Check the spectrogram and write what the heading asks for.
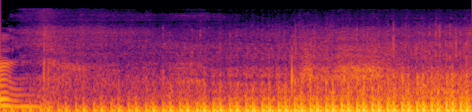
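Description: Harley-Davidson V-Rod's V-twin engine running while the bike rides along, its low, even pulsing growing louder about half a second in.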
